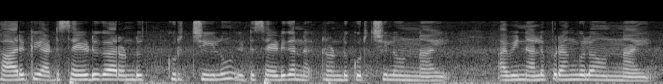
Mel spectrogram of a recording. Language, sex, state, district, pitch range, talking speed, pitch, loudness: Telugu, female, Telangana, Mahabubabad, 205-225 Hz, 145 wpm, 215 Hz, -14 LUFS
